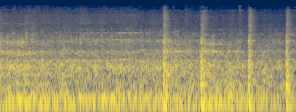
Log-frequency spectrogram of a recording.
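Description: A British Pullman train carriage running on rails, a steady low rumble with four sharp, rhythmic wheel clacks in the second half, with no voices.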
